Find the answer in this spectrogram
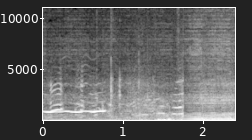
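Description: Women whooping and cheering excitedly: one long, high, held 'woo' that wavers and breaks off about a second in, followed by a few shorter shouts. Music starts near the end.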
